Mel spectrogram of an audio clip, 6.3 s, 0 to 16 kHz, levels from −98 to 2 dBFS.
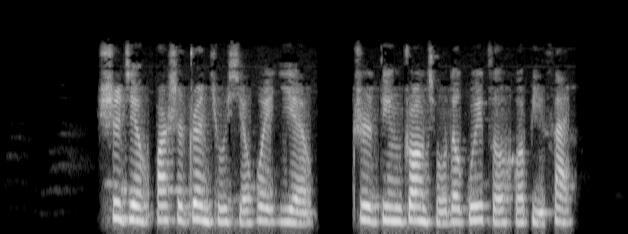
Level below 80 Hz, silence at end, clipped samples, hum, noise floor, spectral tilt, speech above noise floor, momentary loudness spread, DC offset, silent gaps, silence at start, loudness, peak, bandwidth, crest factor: -62 dBFS; 0.55 s; under 0.1%; none; -83 dBFS; -5 dB/octave; 65 dB; 7 LU; under 0.1%; none; 1 s; -19 LUFS; -2 dBFS; 8 kHz; 18 dB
